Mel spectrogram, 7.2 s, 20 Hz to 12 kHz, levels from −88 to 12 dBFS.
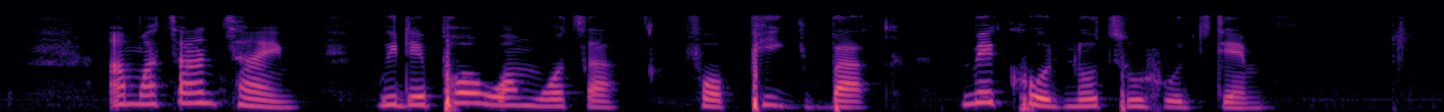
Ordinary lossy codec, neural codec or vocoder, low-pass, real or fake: none; none; 7.2 kHz; real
